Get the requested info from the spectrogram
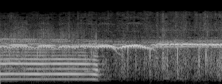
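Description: Protest crowd reacting with shrill whistles and applause, with a horn blast held on one note for about the first second.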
